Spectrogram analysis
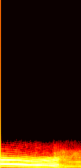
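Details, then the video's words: Puppy imitating people growling, described as sounding like a walrus: one sustained, tonal, slightly wavering note that slowly falls in pitch for about a second, then breaks into a rougher, quieter tail. "Adorable puppy growl"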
